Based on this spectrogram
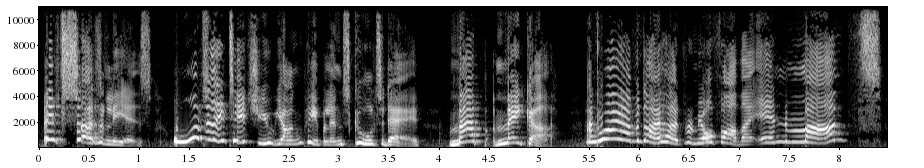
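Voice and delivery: put-on high-pitched scolding old man; old grandfather's high, indignant voice; crotchety old wizard. Old wizard rebukes the children.

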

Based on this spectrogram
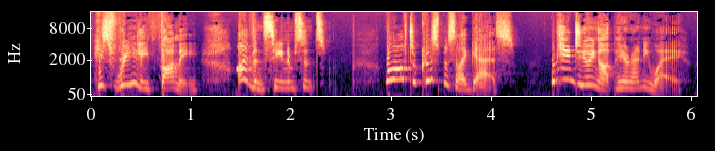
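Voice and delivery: very high, cheerful female character voice; high, delighted chatter; beaming. A narrator's reading. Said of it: "Rosie beamed".

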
